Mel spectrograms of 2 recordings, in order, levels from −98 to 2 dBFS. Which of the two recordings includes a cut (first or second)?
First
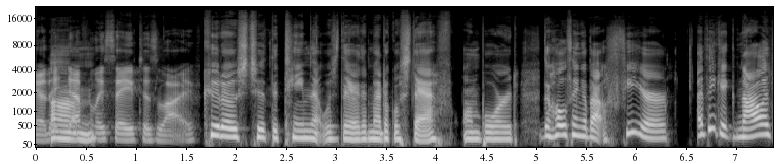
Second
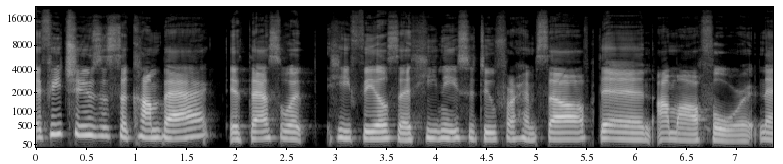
second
